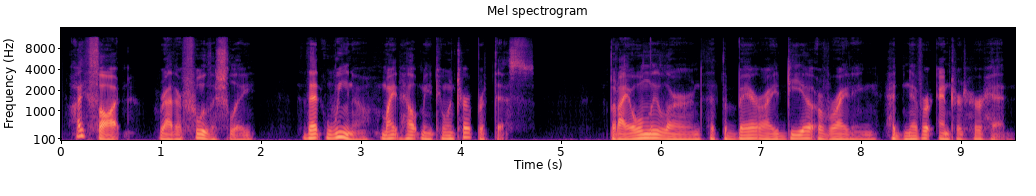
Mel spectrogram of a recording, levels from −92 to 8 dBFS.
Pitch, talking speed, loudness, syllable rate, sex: 95 Hz, 170 wpm, -21 LUFS, 5.4 syllables/s, male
